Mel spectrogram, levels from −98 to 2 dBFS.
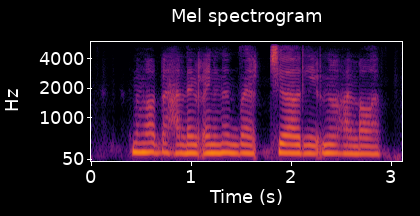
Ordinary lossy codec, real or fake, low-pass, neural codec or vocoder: none; fake; 5.4 kHz; codec, 16 kHz, 0.5 kbps, FreqCodec, larger model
